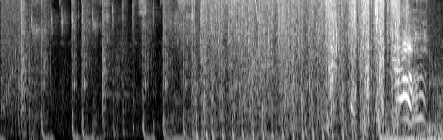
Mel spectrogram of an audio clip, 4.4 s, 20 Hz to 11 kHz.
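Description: Rapid pistol gunfire from the Skippy smart pistol in the video game Cyberpunk 2077, a dense run of close, loud shots in quick rhythm that builds toward the end.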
